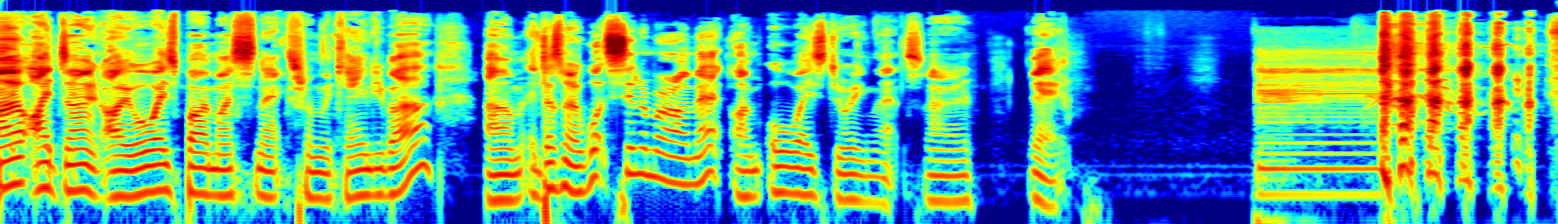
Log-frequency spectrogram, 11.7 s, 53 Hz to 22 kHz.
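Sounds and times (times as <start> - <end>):
speech: 0.0 - 8.1, 9.4 - 9.8, 10.4 - 11.6
flat electronic buzzer: 9.4 - 10.5
people laughing: 10.2 - 11.6.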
